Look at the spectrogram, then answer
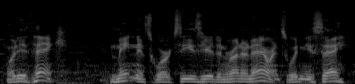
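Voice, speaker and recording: A man voicing a gruff but easygoing young worker in a video game, talking in an offhand, blunt, casual way. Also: mid-range voice, brisk, fairly bright tone, soft background music.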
